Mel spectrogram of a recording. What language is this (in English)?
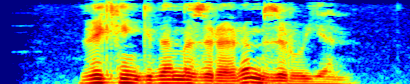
Kabyle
